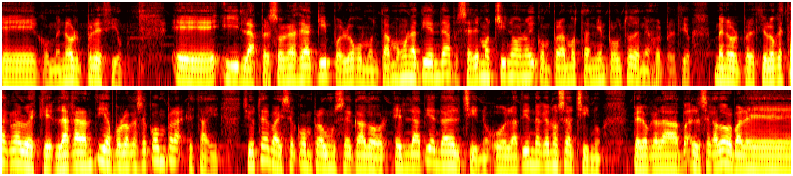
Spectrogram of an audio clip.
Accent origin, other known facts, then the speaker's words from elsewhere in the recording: Extremadura, Spain; Yo ya me siento canario, aunque ya saben que soy extremeño, pero soy extremeño canario o canario extremeño.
